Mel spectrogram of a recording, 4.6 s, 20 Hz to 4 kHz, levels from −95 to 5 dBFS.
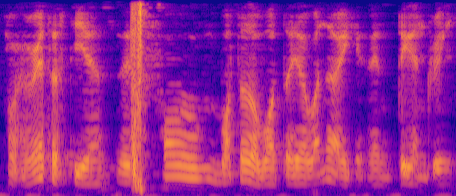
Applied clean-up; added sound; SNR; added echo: classical method WPE with log-MMSE.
